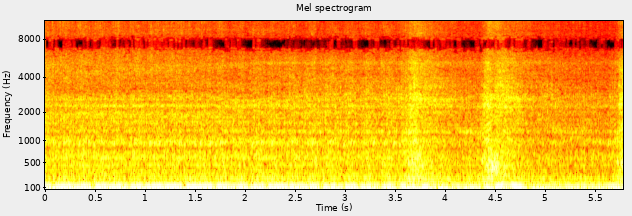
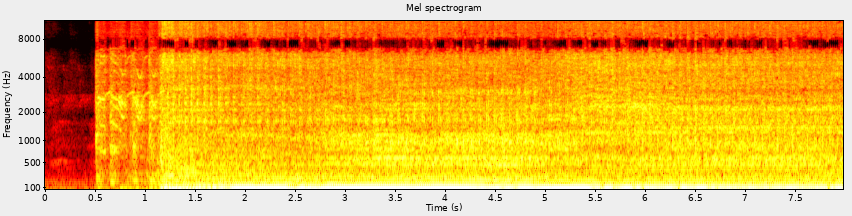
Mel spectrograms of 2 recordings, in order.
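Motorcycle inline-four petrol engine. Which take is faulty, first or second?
second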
